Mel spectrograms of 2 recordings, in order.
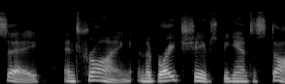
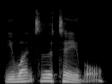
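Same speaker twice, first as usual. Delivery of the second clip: ordinary delivery, nothing marked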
